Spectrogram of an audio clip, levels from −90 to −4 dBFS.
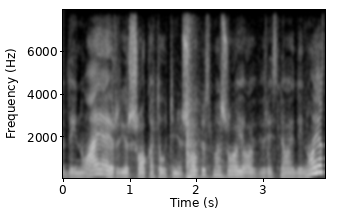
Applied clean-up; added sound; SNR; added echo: none; Slam; 11 dB; none.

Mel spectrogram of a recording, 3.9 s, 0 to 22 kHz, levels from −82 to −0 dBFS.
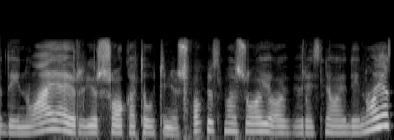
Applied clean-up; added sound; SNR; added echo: neural mask model RNNoise.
